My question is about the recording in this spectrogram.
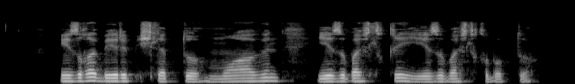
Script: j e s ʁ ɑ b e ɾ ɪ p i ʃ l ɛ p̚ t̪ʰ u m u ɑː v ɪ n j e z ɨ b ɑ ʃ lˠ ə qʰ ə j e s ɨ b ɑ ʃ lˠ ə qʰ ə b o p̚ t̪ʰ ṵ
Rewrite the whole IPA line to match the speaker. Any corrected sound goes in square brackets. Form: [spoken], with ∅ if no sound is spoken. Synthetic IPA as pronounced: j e [z] ʁ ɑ b e ɾ ɪ p i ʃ l ɛ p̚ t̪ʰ u m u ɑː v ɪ n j e z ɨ b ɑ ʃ lˠ ə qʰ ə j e [z] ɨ b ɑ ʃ lˠ ə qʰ ə b o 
